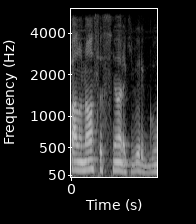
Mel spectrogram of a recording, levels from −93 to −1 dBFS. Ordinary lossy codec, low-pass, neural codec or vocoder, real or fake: none; 5.4 kHz; none; real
